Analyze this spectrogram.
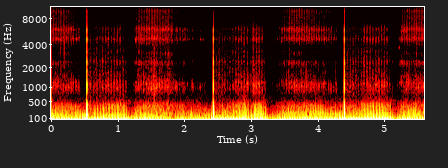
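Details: Domestic cat named Theo purring close to a RODE NTG-3 microphone into a Zoom H6 recorder as he falls asleep; a deep, steady rumbling purr with a sharp click roughly every two seconds.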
